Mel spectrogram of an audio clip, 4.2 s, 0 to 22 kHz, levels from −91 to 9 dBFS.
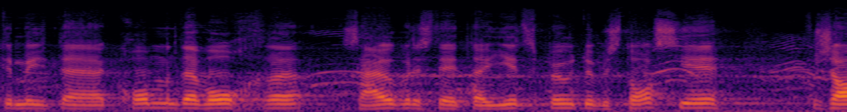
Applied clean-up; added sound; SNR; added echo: none; Human group actions; 20 dB; none.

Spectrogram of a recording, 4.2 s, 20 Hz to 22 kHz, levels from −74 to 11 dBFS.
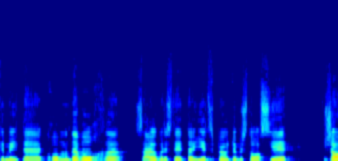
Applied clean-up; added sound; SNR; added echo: neural mask model DeepFilterNet 3.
